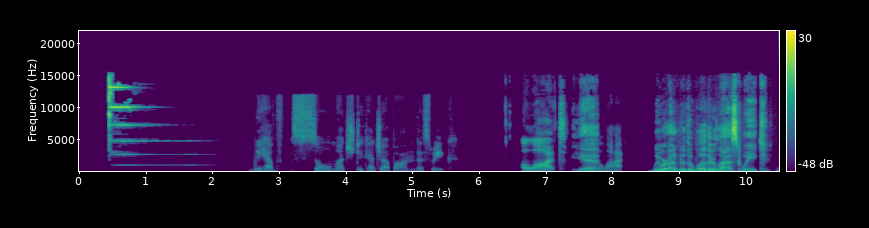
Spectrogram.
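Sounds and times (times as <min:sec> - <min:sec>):
notification bell ding: 0:00.5 - 0:02.0
speech: 0:02.6 - 0:05.7, 0:06.6 - 0:10.4.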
